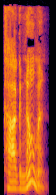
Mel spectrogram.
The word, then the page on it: cognomen: British English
